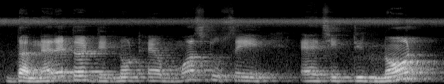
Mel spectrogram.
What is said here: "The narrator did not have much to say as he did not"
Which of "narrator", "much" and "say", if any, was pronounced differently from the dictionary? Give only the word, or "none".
much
